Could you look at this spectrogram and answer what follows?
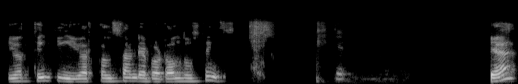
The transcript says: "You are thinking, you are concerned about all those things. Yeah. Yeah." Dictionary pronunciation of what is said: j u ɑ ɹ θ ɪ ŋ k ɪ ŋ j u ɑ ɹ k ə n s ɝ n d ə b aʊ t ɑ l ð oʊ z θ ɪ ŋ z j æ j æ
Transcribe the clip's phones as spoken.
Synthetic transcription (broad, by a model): j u ɑ ɹ t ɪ ŋ k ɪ ŋ j u ɑ ɹ k ə n s ɝ n d ə b aʊ t ɑ l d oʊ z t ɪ ŋ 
